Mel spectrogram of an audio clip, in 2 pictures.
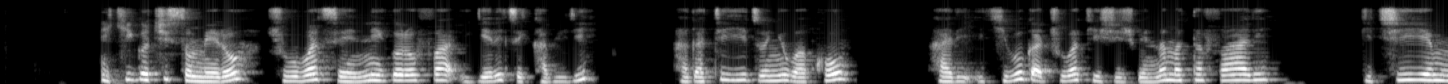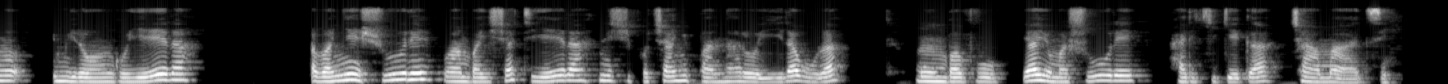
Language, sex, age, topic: Rundi, female, 36-49, education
